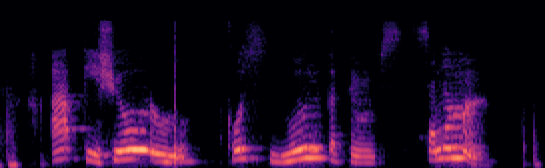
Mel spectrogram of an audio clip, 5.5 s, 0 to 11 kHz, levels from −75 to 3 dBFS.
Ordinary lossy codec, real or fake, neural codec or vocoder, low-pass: MP3, 96 kbps; fake; codec, 16 kHz, 0.5 kbps, X-Codec, HuBERT features, trained on balanced general audio; 7.2 kHz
